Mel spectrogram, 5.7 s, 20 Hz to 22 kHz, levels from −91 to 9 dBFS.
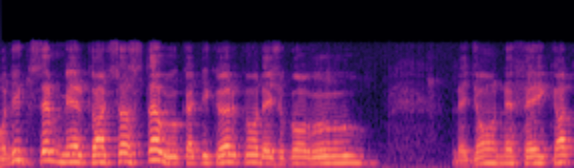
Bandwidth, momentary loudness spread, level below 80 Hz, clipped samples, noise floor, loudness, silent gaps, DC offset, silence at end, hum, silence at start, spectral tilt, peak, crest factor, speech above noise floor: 8.2 kHz; 6 LU; -50 dBFS; under 0.1%; -45 dBFS; -17 LUFS; none; under 0.1%; 0 s; none; 0 s; -7 dB/octave; -2 dBFS; 14 dB; 29 dB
